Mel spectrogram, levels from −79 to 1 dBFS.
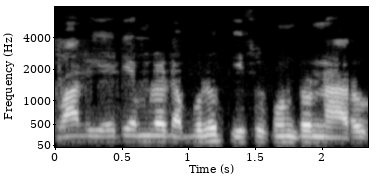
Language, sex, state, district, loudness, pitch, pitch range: Telugu, male, Andhra Pradesh, Krishna, -16 LUFS, 120 Hz, 115-130 Hz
